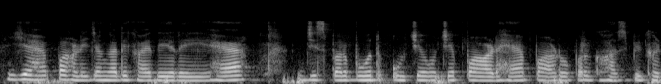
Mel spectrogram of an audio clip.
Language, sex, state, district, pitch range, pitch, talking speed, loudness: Hindi, female, Uttar Pradesh, Saharanpur, 185-200 Hz, 195 Hz, 165 wpm, -18 LUFS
